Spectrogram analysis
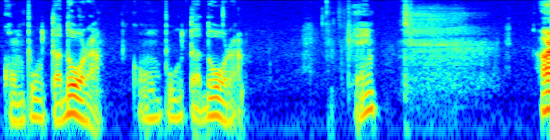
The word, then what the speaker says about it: computadora: Okay, it's on the O, computadora.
